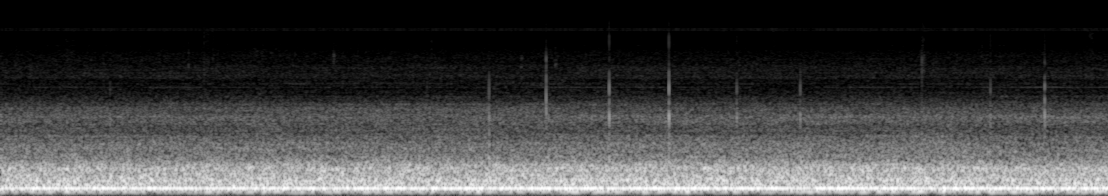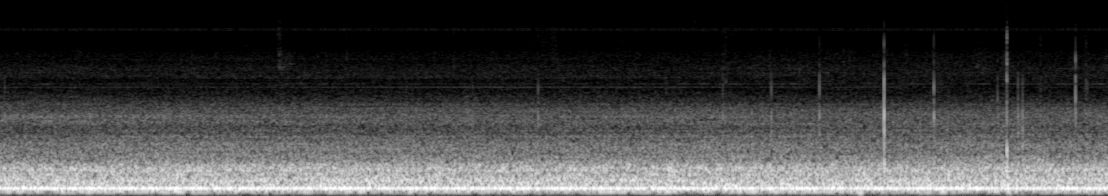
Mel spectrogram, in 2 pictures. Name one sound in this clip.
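An aircraft cabin hums with a loud, steady, low engine drone.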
